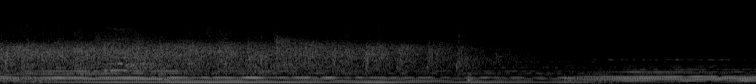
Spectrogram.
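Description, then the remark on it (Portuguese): An audience applauds in a dense, steady wash of clapping over a sustained musical chord underneath. The clapping thins and fades out toward the end, leaving the held tones. “Aplauda, ele merece.”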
